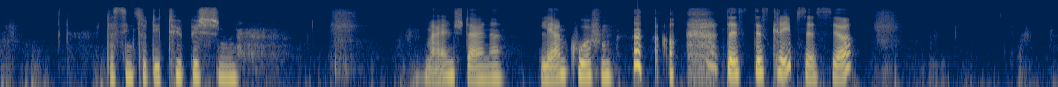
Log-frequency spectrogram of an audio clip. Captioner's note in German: gelächter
